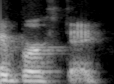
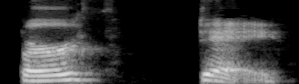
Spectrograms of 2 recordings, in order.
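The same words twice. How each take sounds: First: Said in the usual way. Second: "Birthday" in two drawn-out beats; split into syllables. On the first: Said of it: "So let's try birthday". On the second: Shown as a demonstration. Teacher tests chin drops on syllables, "Birthday" split in two. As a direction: say "Birthday" with a gap between birth and day. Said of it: "anytime your chin goes down".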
